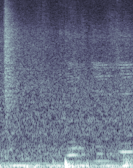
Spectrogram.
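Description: A car door closes with a thud.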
